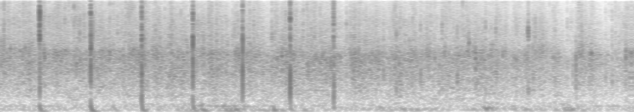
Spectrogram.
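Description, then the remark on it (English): An audience applauds the fathers in a steady wash of clapping, with a few sharp, louder claps standing out over the dense patter of the crowd. “Let's give the fathers a round of applause here.”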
